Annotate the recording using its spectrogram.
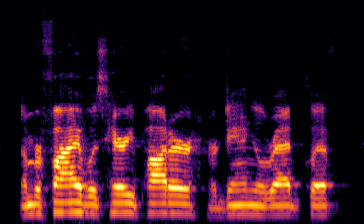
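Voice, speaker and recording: In a very clean recording with a silent background, a man speaks at a moderate pace in a Minnesotan accent, his medium-pitched voice bright and sharp in tone, with fairly even intonation. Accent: Minnesota. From US Midwest, Minnesota (Osseo, near Minneapolis). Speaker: trivia quiz host. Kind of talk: live-stream trivia quiz. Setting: outdoors on home patio, live stream.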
